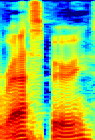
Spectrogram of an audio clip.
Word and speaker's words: raspberry: I don't say the P, I just say raspberry. – Well, there's a P. – I know, but I'm pretty sure raspberry. It's a silent P.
